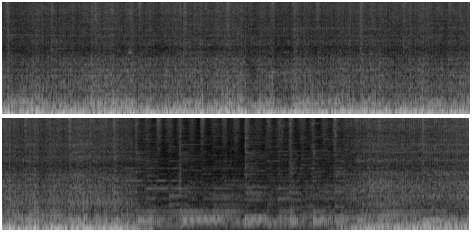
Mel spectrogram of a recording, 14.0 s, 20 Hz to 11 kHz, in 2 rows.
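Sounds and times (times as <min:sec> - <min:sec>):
motorcycle engine: 0:00.0 - 0:09.3, 0:12.0 - 0:14.0
wind noise: 0:00.0 - 0:09.4, 0:11.9 - 0:14.0
faint background music: 0:00.0 - 0:14.0.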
